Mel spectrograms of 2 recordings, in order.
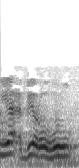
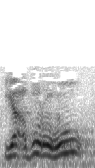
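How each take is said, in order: First: The vowel after b is i. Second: The vowel after b is u. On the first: "لك في المضارع الضم والكسر" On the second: "لك في المضارع الضم والكسر"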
